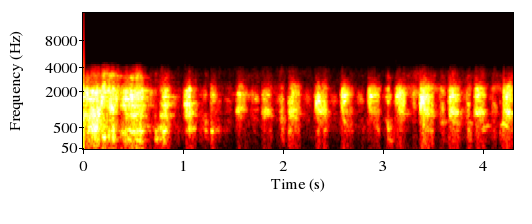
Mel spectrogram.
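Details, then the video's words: Dog making very strange noises while being massaged: a loud opening whine, then a run of short, rapid huffing grunts, roughly four each second, fairly steady until the end. "Dog making strange noises"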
